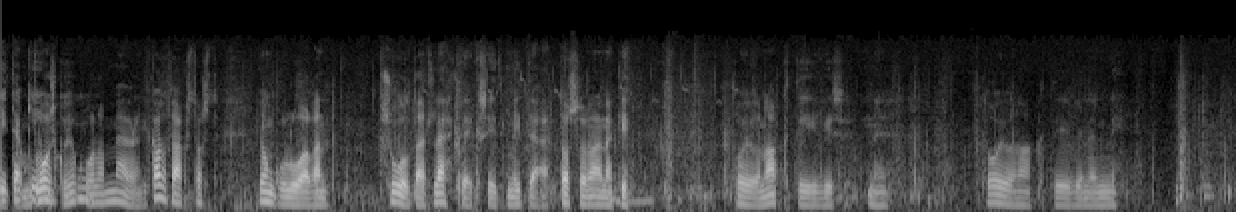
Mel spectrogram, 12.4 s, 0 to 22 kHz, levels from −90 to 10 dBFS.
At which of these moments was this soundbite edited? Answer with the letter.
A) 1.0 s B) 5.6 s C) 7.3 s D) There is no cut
C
